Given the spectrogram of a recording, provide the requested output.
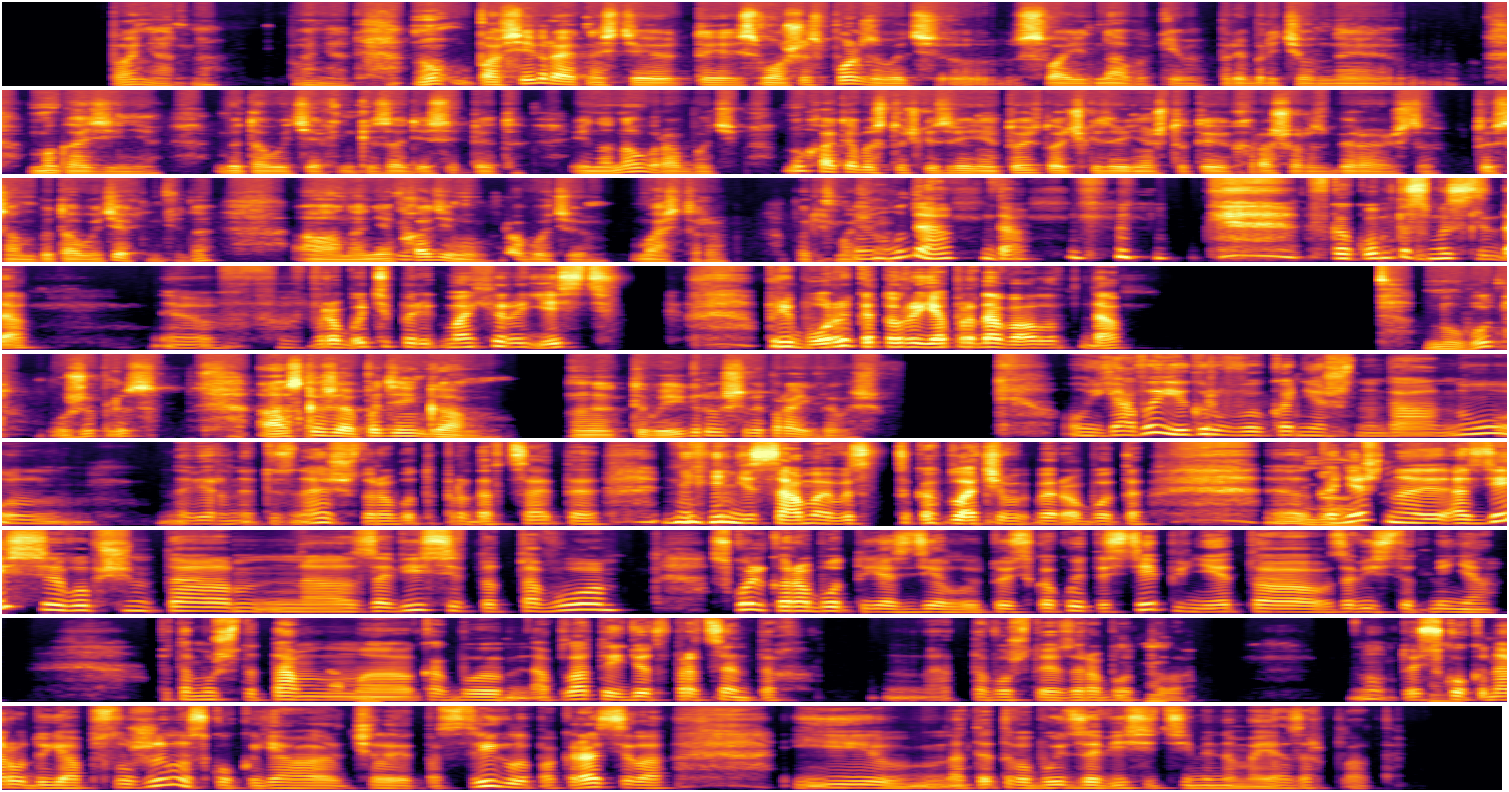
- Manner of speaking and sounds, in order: chuckle; chuckle; laughing while speaking: "высокооплачиваемая"
- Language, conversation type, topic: Russian, advice, Как решиться сменить профессию в середине жизни?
